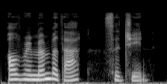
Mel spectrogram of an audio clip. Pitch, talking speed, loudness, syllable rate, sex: 215 Hz, 180 wpm, -16 LUFS, 5.9 syllables/s, female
